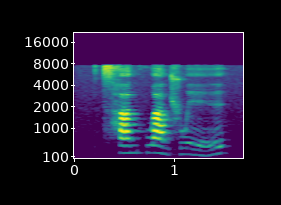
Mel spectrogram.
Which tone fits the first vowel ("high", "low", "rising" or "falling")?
high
